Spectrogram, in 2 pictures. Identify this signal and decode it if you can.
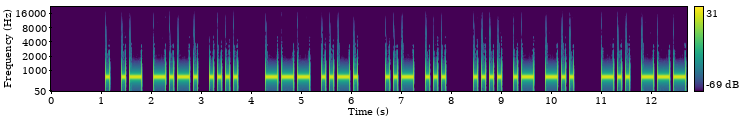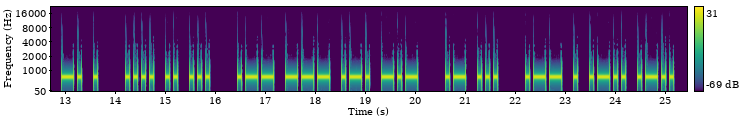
Morse code, heard as a keyed tone, about 15 wpm, 700 Hz. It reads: EACH OF US HAD DONE HIS WORK AS WELL
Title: Sentences from Top 500 Words 15wpm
